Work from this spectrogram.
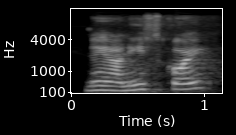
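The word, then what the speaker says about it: νεανίσκοι: Yes, and how would you pronounce it? Neaniskoi.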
